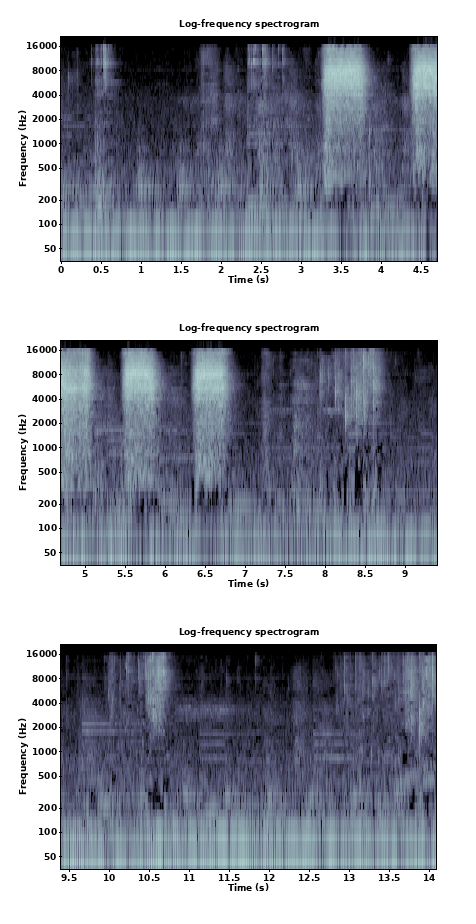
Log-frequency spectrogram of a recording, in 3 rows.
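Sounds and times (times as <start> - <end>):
air blown out through nose: 3.3 - 6.9.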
